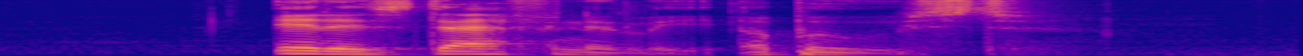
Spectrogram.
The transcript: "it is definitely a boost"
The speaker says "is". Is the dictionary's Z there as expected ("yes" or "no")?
yes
